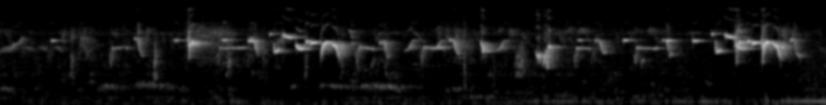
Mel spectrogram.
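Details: Javan tesia singing in gacor ngeplong fashion: a lively chatter of high, sharp, repeated chips and short whistles in quick phrases, loud and near-continuous, with a faint low hum near the end.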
